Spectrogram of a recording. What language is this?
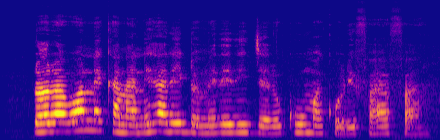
Kikuyu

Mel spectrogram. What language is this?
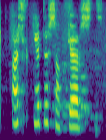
Icelandic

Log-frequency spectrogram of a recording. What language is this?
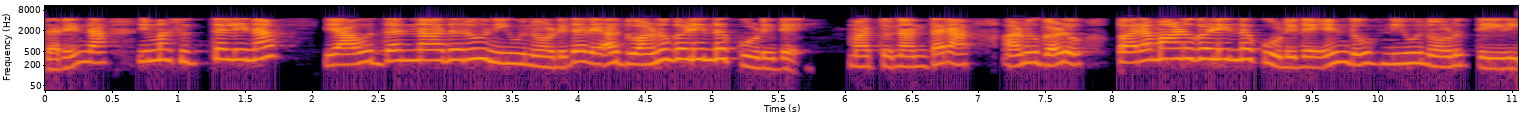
Kannada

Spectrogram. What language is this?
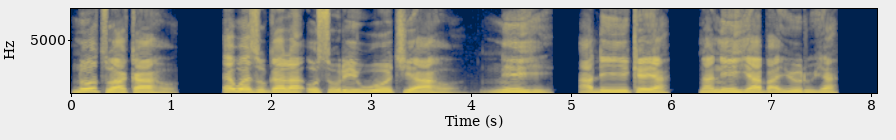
Igbo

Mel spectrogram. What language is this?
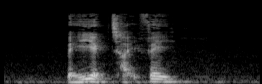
Cantonese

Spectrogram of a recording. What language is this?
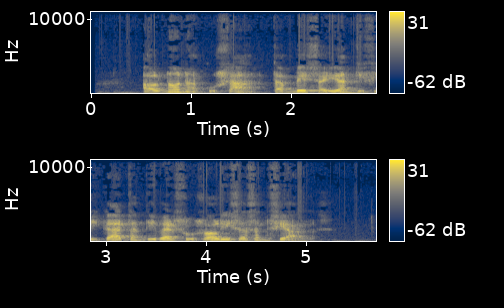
Catalan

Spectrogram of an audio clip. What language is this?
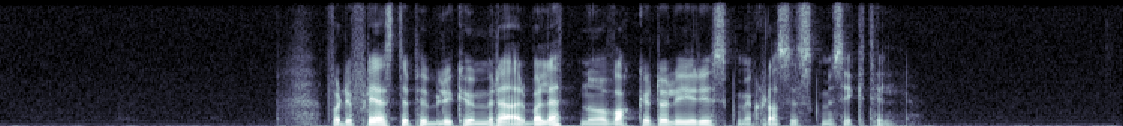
Norwegian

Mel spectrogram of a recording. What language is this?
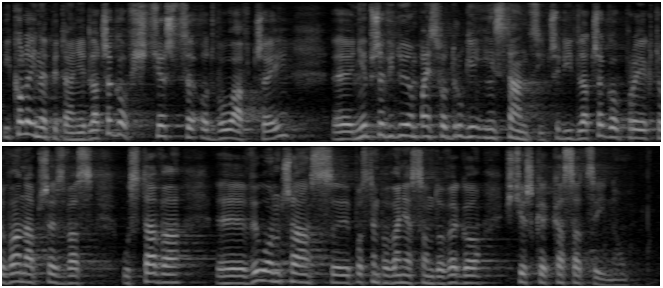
Polish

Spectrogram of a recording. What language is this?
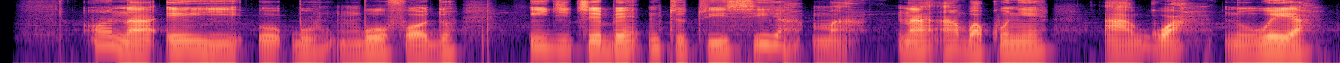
Igbo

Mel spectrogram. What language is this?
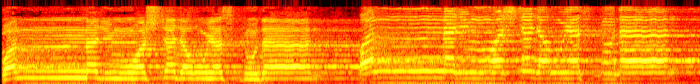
Arabic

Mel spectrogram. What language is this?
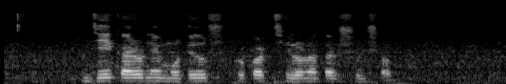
Bangla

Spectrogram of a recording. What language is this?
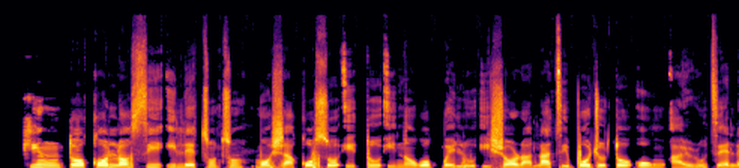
Yoruba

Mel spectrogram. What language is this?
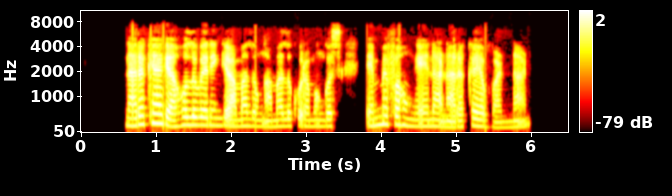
Divehi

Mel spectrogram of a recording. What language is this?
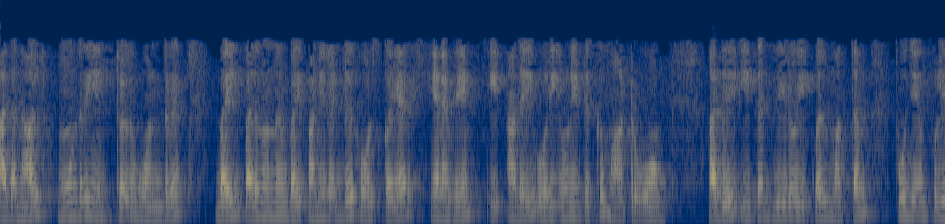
Tamil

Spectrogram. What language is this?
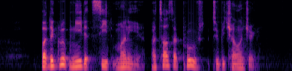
English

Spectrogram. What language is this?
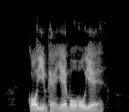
Cantonese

